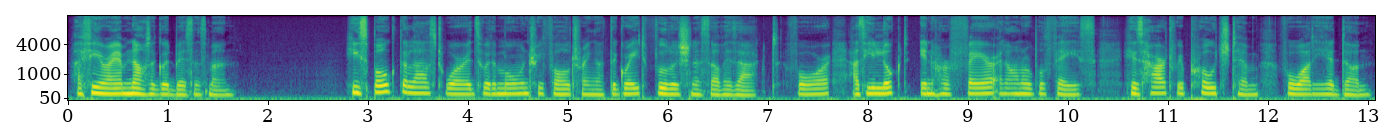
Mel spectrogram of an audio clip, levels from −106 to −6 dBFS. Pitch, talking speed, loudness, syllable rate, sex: 175 Hz, 200 wpm, -18 LUFS, 5.4 syllables/s, female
